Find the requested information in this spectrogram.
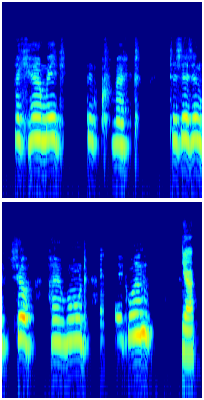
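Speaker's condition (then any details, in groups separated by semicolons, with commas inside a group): Cerebral palsy; spasticity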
